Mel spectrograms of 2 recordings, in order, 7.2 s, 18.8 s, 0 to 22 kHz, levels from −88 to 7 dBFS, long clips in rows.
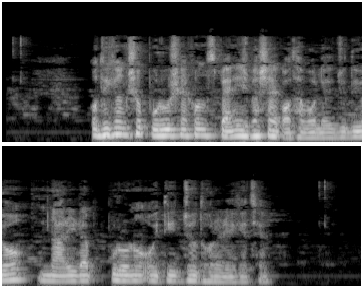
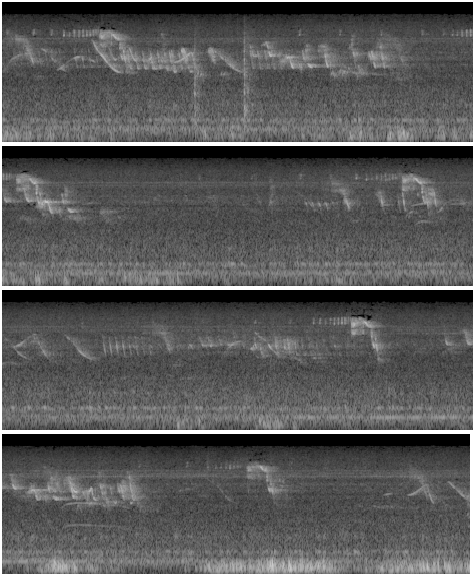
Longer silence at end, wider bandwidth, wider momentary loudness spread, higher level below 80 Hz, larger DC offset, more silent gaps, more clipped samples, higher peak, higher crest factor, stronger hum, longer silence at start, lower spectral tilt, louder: first, 0.95 s vs 0 s; second, 9.2 kHz vs 16 kHz; second, 11 LU vs 15 LU; about the same, -44 dBFS vs -48 dBFS; neither; neither; neither; first, 0 dBFS vs -4 dBFS; second, 18 dB vs 24 dB; neither; first, 0.9 s vs 0 s; first, -5.5 dB/octave vs -2 dB/octave; first, -17 LUFS vs -23 LUFS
